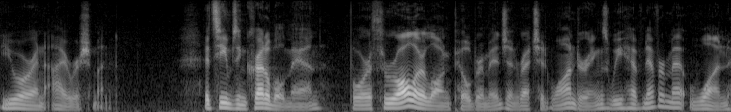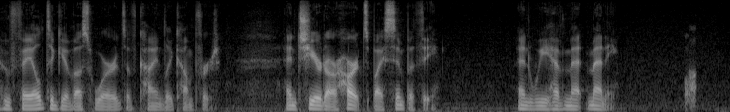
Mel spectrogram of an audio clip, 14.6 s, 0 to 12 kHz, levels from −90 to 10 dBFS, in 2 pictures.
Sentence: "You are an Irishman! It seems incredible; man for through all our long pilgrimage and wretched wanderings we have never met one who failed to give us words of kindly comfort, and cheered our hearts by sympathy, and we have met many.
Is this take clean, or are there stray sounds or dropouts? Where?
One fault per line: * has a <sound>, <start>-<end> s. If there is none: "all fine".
* has a laugh, 14.2-14.3 s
